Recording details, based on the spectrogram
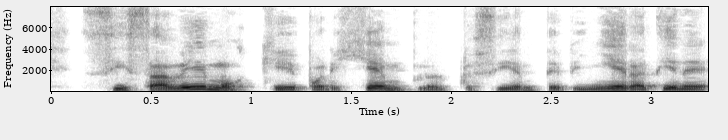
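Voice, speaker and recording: The recording is very clean and the background silent. Speech unfolds at a fairly slow pace. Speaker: pension advice livestream host. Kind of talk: live stream Q&A.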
